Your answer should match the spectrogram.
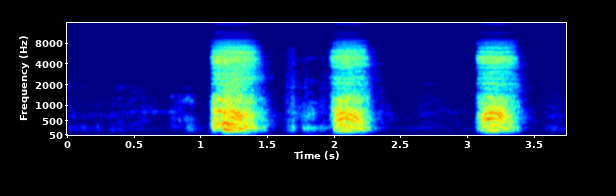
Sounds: Sniff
